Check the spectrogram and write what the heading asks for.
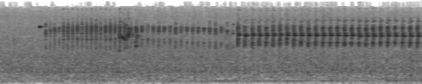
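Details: Lovebird used as a morning trigger sound to get other lovebirds rolling and chattering; after half a second of quiet, a fast, high, pulsed chatter begins, wavers, then steadies into a louder, brisk trill.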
